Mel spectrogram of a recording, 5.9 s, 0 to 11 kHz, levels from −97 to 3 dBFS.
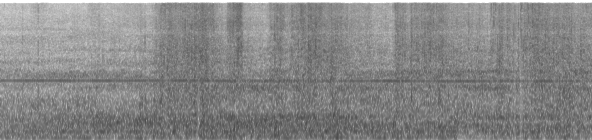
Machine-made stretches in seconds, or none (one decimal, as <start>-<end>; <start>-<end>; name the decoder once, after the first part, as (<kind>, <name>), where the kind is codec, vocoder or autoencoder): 2.3-3.3 (vocoder, WaveNeXt)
